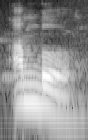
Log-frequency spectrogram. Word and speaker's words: umbel: Ketika anjing menjilat bejana, tetibanya dia batuk-batuk, keluar dari mulutnya ambel. Kan tulisannya umbel. Bacanya ambel.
